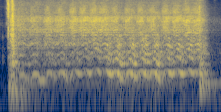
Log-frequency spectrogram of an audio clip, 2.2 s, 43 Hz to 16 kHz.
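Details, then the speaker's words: 1969 Ford Mustang, sat 30+ years: two seconds of even cranking without a single firing pulse. There is no spark despite new points sanded, a new condenser and 12.5 V at the coil. "Absolutely nothing. Let me check voltage again at the coil."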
